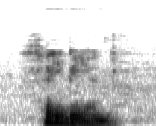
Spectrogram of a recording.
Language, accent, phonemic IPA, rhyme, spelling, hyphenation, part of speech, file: English, Southern England, /ˈfeɪ.biː.ən/, -eɪbiən, Fabian, Fa‧bi‧an, adjective / noun / proper noun, LL-Q1860 (eng)-Fabian.wav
